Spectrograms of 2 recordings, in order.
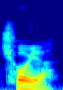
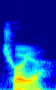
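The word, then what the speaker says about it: cholla: thorn in his paw and it's called a choya c h o l l a the dou L is pronounced as a y so it's pronounced choya and it's a barbed Thorn so it hurts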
